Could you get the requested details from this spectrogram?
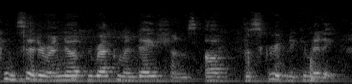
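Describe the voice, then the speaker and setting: There's audible room echo and noticeable background noise as a woman speaks at a medium pitch. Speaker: local councillor. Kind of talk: council meeting report. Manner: formal, hesitant.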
